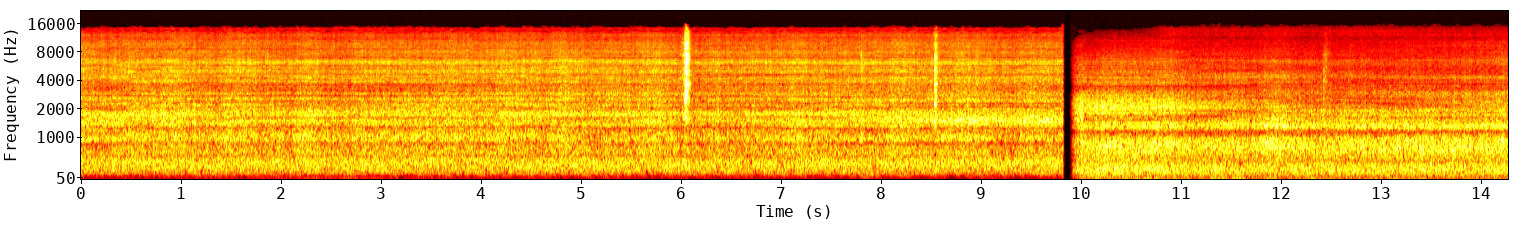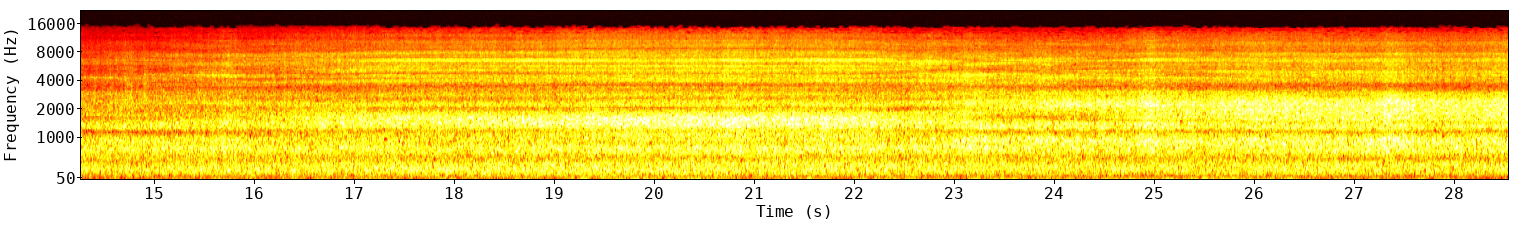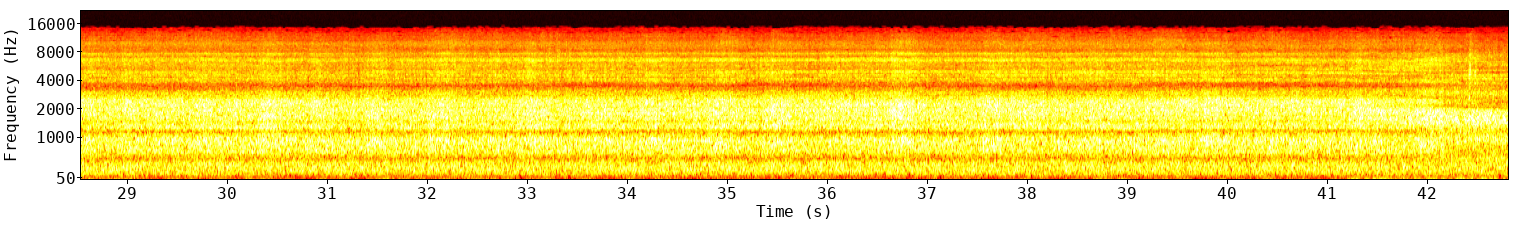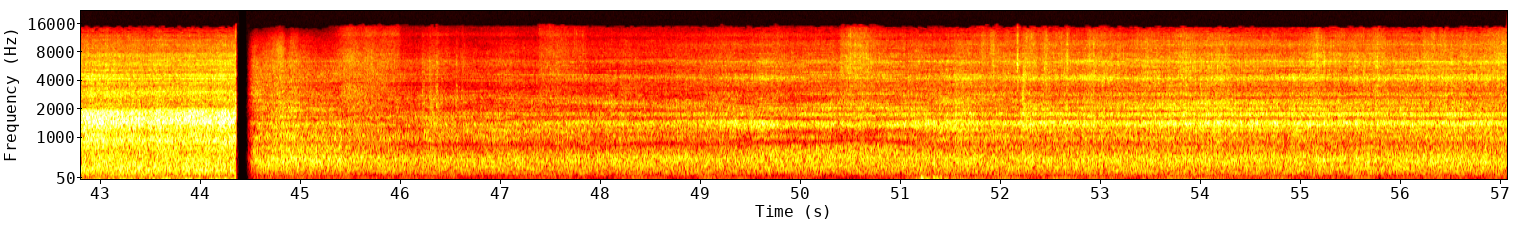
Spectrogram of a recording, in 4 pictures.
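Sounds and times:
gas stove burning: 0:00.0 - 0:57.0
food frying in oil: 0:49.0 - 0:57.0.

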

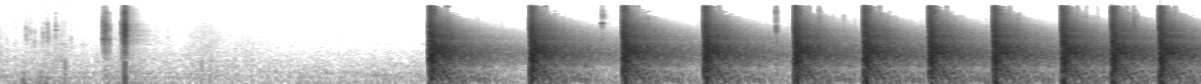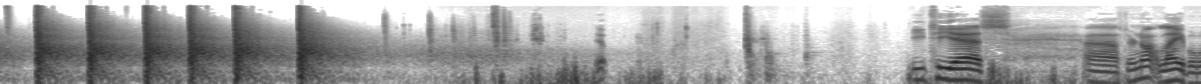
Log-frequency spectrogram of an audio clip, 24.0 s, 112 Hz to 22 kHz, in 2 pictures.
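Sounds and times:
pistol shots: 0:04.3 - 0:15.8.

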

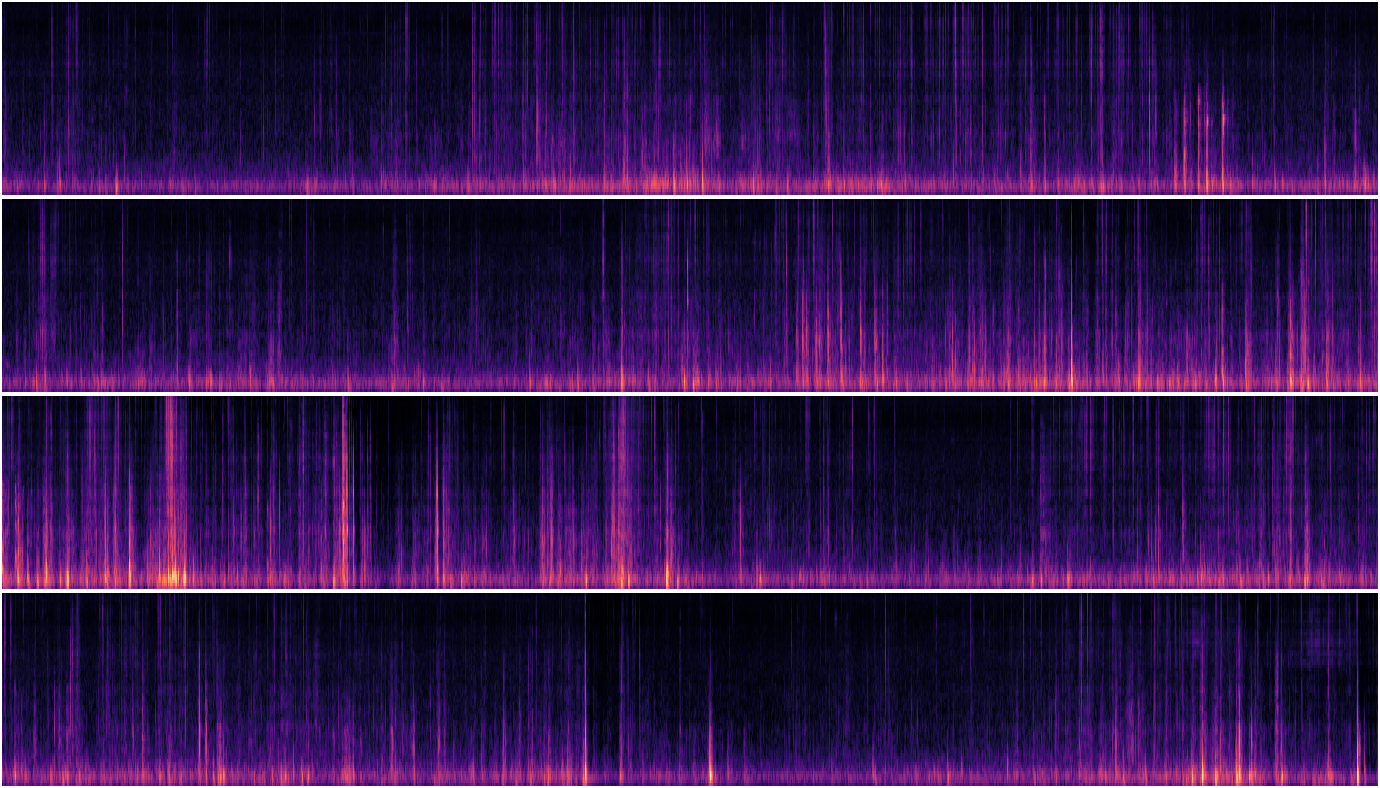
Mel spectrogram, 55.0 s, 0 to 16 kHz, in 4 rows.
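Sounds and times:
underwater clicks and knocks: 0:04.7 - 0:14.4
underwater rumble of moving water: 0:10.2 - 0:14.1.

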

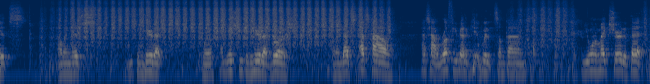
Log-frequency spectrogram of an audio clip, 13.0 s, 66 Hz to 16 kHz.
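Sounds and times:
paint brush scrubbing canvas: 0:00.8 - 0:07.9, 0:10.2 - 0:11.6, 0:12.8 - 0:13.0.

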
